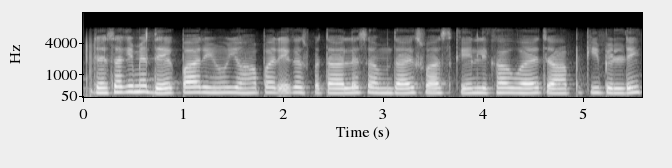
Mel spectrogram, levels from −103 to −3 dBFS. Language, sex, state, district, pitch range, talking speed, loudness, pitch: Hindi, female, Chhattisgarh, Jashpur, 200-220 Hz, 235 wpm, -16 LUFS, 210 Hz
